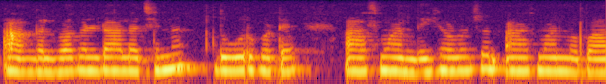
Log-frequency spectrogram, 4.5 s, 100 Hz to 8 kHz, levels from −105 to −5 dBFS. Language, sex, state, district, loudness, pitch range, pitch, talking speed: Garhwali, female, Uttarakhand, Tehri Garhwal, -18 LUFS, 195-205 Hz, 200 Hz, 170 wpm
